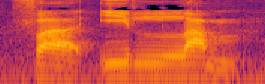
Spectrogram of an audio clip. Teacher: Huruf nunnya masuk, melebur ke huruf lam ini, fa'ilam. Kemudian tidak didengungkan, tidak digunnahkan, sehingganya dibaca pendek saja, fa'ilam, fa'ilam. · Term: idgham bila gunnah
